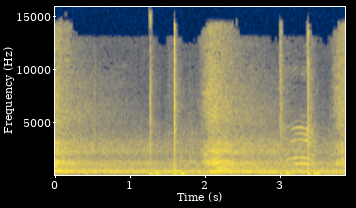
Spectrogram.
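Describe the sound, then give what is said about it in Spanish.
Hundreds of Norwegian football fans roar steadily while a few sharp, booming hits cut through at spaced intervals, the slow drumbeat and shouted claps of the Viking Row war chant performed in unison. “Viking Row, el grito de guerra de la afición noruega que está siendo tendencia y causando sensación.”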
